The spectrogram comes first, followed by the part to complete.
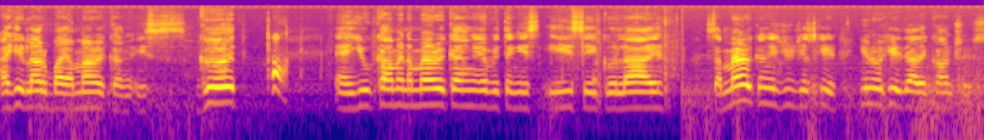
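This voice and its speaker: A man with a Mexican accent speaks at a high pitch and a fairly quick pace, with monotone, flat intonation. The sound is dry and close with no echo, though background noise is noticeable. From Mexico. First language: Spanish. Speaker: farm worker, immigrant. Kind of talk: documentary interview.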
